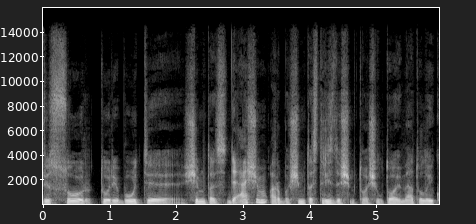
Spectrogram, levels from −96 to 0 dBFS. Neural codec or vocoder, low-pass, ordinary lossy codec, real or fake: none; 14.4 kHz; AAC, 64 kbps; real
